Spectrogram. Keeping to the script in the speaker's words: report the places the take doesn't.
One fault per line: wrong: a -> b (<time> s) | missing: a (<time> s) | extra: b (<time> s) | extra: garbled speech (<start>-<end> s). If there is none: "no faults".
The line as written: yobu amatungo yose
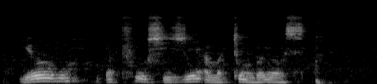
extra: yapfushije (1.1 s)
